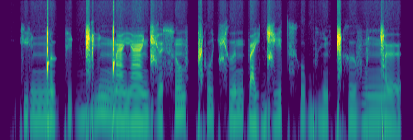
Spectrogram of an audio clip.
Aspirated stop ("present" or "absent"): present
